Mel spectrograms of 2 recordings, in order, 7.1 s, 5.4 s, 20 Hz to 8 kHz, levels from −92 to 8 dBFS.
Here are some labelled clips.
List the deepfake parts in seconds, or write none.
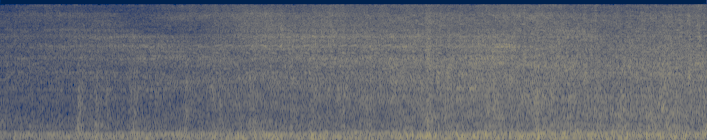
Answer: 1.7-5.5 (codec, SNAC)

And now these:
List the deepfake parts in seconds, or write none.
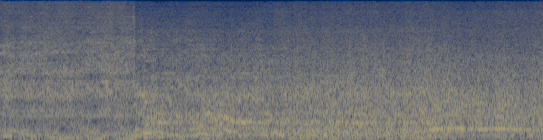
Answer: 0.0-2.9 (codec, SNAC)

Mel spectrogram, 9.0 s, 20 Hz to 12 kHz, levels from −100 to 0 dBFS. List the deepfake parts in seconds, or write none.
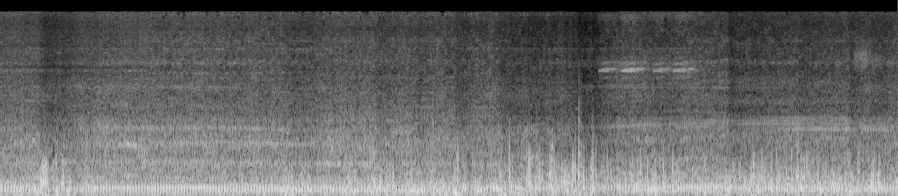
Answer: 0.0-1.5 (codec, SNAC)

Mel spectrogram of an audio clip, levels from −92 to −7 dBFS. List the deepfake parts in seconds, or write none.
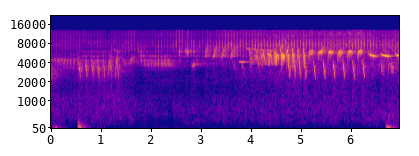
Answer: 0.6-1.2 (codec, SNAC); 1.7-3.1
